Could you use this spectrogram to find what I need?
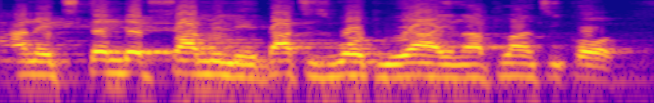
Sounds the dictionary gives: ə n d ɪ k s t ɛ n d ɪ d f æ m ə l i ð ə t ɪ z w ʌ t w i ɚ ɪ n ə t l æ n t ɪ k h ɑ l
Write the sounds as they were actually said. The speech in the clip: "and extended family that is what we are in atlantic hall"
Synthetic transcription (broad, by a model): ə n ɪ k s t ɛ n d ɪ d f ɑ m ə l i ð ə t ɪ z w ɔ t w i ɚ ɪ n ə t l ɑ n t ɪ k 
